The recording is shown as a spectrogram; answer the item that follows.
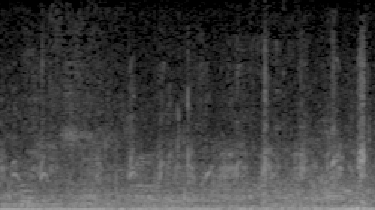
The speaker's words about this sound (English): Well, today is the day. It's dawn, bright, fresh, just a little bit breezy, and the ducks and swans and geese here on the beach at Coniston Water are probably slightly bemused by the hundreds of people who are still arriving.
